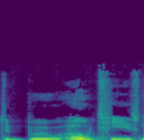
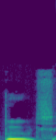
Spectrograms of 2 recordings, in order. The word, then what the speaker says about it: Boötes: It's pronounced Boötes, not boots, and not Boötes.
